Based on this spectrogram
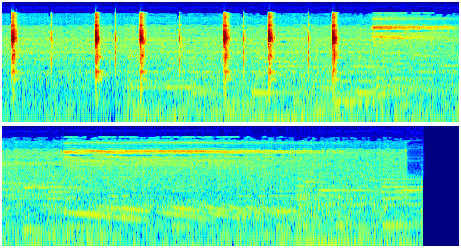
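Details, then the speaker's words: Hard drive with a damaged head preamplifier: sharp, uneven clicks roughly once a second for a few seconds as the heads keep resetting; the whole head assembly must be replaced. "también podemos identificar este problema por el sonido emitido desde el disco duro cuando el preamplificador se daña"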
